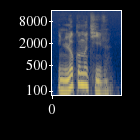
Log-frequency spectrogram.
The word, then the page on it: locomotive: Paris; [lo.ko.mɔ.tiv]; /lo.ko.mɔ.tiv/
